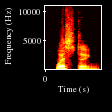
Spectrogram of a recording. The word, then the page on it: westing: American English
